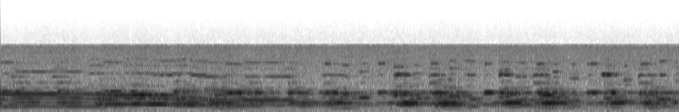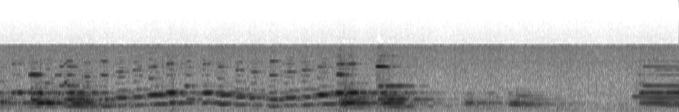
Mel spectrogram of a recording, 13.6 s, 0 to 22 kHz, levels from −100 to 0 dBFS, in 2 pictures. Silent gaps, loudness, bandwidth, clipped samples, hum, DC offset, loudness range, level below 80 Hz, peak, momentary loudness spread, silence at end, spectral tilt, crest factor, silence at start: none; -19 LUFS; 4.3 kHz; under 0.1%; none; under 0.1%; 3 LU; -58 dBFS; -4 dBFS; 16 LU; 0 s; -8 dB/octave; 16 dB; 0 s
